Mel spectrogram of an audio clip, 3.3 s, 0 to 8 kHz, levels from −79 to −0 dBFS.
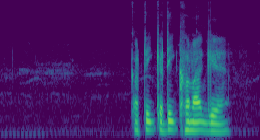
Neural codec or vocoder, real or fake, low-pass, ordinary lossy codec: none; real; none; none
